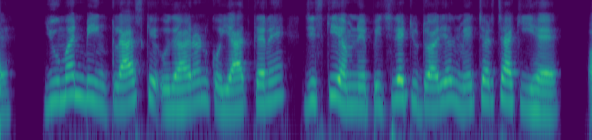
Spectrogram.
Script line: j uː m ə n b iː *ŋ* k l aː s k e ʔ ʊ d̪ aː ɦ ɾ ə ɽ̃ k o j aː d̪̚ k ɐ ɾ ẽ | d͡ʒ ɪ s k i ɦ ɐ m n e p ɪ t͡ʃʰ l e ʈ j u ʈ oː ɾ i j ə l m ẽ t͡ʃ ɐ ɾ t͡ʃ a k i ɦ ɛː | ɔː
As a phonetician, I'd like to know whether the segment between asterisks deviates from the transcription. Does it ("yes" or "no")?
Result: no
